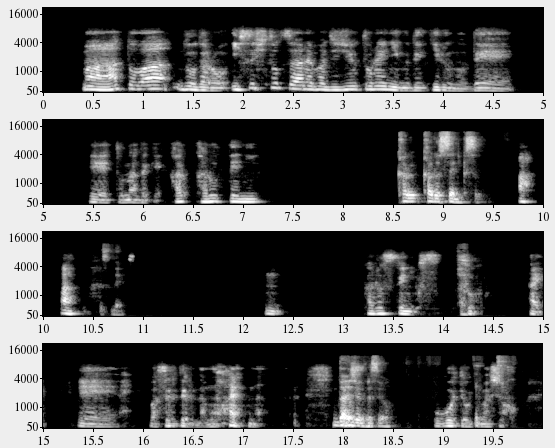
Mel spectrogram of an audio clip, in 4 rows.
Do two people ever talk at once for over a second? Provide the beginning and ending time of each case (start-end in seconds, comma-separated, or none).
none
